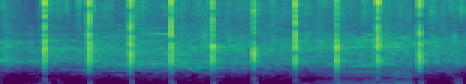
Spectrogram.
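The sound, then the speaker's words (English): Steady, rhythmic hand clapping in praise to God, roughly eleven sharp claps evenly spaced about a quarter second apart, ringing out over a murmuring crowd and faint scattered applause in the background. “You're clapping, you're drawing attention to God.”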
